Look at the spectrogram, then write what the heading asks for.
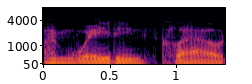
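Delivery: put-on creepy voice. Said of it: "again in that creepy voice".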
